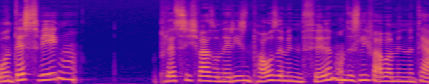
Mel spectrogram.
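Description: A woman with a Hungarian accent, medium pitch and a dark, mellow tone, at a fairly slow pace with ordinary pitch variation, on a very clean recording with a silent background. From Romania, Hungarian minority. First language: Hungarian (speaking German). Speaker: film and theatre director. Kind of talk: casual interview. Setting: studio.

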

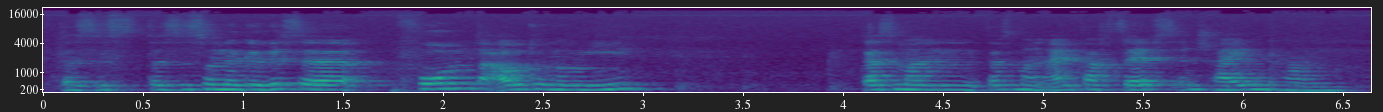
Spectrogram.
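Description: With audible room echo, a woman of medium pitch speaks in a dark, mellow tone at a moderate pace, her intonation flat and monotone and her pauses long and frequent. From Dresden, Saxony, Germany. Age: 20s. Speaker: trainee childcare educator. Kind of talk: casual chat. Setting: home kitchen studio.

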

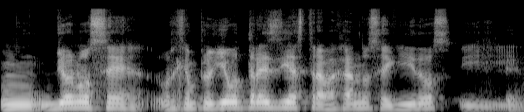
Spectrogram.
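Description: A man with a normal speaking voice talks at a fairly slow pace. His pitch variation is ordinary. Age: 30s. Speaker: podcast host, teacher. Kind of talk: casual chat. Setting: video call livestream.

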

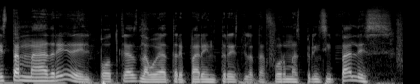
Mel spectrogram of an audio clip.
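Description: The voice has a dark, mellow tone and lively intonation, with a dry, close sound and no echo. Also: man. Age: 20s. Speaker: podcast host, drummer. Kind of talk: casual monologue.

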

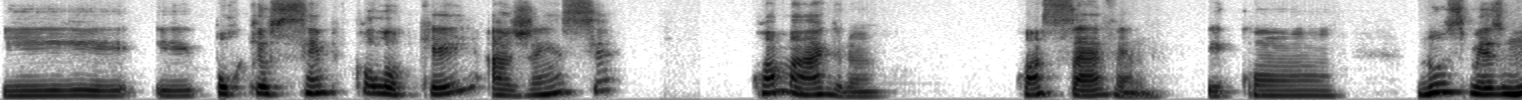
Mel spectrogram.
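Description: This voice has a somewhat breathy quality. It belongs to a woman. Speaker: photography mentor and curator. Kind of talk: live interview.

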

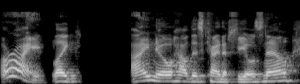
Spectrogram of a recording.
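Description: A man with an American accent uses a normal speaking voice at a fairly quick pace. His pitch varies in an ordinary way, and the background is quiet. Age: 30s. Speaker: fitness instructor. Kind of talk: casual chat.

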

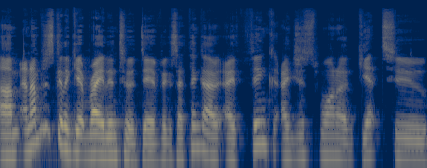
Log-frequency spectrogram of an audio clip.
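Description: A man with an ordinary speaking voice speaks at a moderate pace and a fairly high pitch, with ordinary pitch variation. The recording is very clean and silent in the background, with a dry, close sound and no echo. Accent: American. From United States. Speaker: podcast host, church online consultant. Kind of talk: casual interview chat.

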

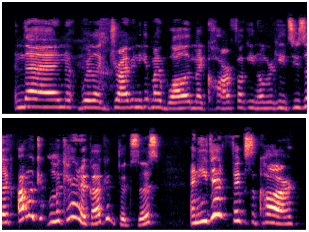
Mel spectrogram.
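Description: A woman's high-pitched voice at a fairly quick pace, with ordinary pitch variation and big swings in loudness. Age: 30s. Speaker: photo stylist. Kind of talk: casual chat.

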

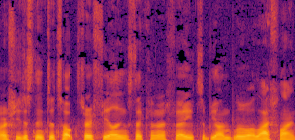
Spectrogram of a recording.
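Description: A man with an Australian accent, fairly low in pitch, with fairly even intonation. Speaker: podcast host. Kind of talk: casual monologue. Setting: outdoors on a street.

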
